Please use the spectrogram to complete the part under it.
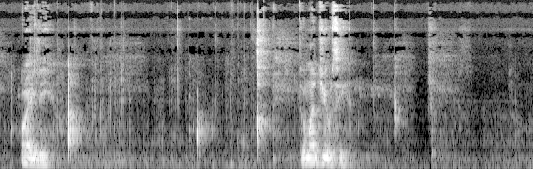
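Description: A metal can lid pops and peels open.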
